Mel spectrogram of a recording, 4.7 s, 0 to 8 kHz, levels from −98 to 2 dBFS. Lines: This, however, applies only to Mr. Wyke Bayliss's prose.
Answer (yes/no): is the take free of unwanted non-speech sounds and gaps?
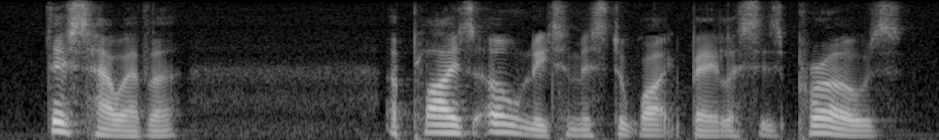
yes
